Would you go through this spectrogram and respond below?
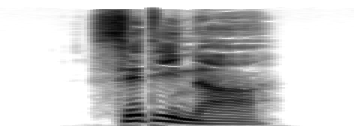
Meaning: near the city
- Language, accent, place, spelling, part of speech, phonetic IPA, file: German, Germany, Berlin, citynah, adjective, [ˈsɪtiˌnaː], De-citynah.ogg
